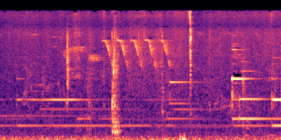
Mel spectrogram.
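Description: Wind chimes ringing, several long tones overlapping and fading, over a low rumble of wind on the microphone. About two seconds in, a bird gives a quick run of four falling chirps.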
